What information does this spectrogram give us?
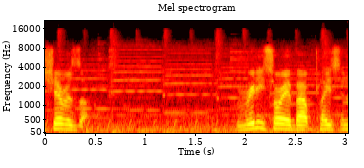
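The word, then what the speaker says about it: Scherazard: Cheserard. Why did you make names so impossible to Sherazard. That you pronounce it Sherazard.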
